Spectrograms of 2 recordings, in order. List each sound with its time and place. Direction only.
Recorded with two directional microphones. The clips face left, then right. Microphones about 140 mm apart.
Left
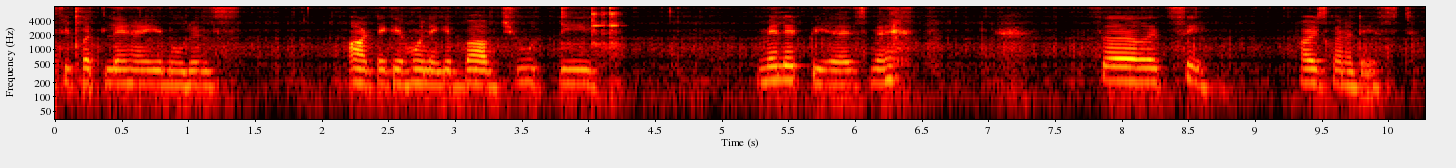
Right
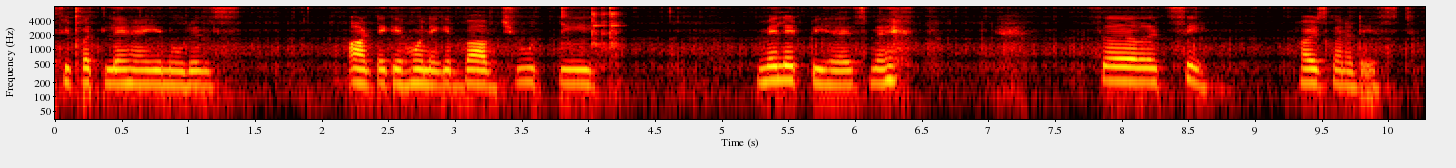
0.2 s speech: 25° right (ahead or behind)
5.3 s speech: 25° right (ahead or behind)
7.8 s speech: 20° right (ahead or behind)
